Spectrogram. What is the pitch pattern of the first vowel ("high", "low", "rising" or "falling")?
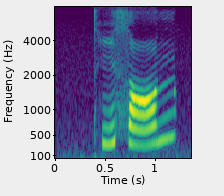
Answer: rising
